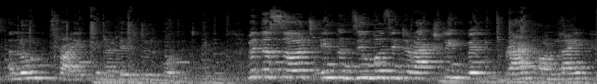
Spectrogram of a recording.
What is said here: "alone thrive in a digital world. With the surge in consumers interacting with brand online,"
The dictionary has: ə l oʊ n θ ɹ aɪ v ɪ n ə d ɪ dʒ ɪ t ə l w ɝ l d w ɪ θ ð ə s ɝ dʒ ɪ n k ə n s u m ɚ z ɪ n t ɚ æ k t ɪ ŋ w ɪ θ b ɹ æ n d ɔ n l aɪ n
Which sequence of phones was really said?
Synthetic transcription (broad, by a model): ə l oʊ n t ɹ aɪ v ɪ n ə d ɪ dʒ ɪ t ə l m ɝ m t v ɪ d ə s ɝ tʃ ɪ n k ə n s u m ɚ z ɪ n t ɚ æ k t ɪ ŋ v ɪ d b ɹ æ n d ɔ n l aɪ n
